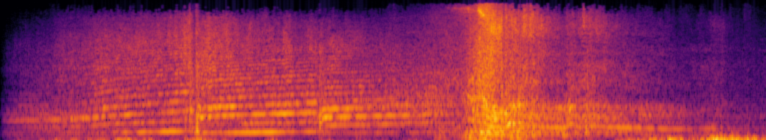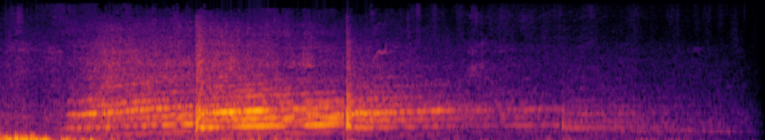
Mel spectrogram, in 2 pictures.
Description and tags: A sudden approach of a high speed car braking hard at a chicane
